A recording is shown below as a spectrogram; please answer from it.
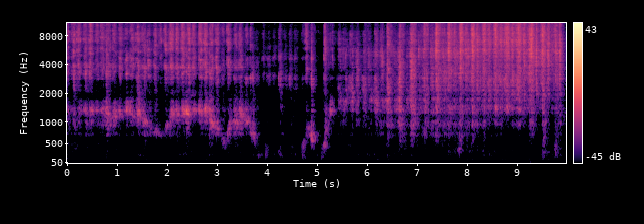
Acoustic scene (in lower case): restroom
